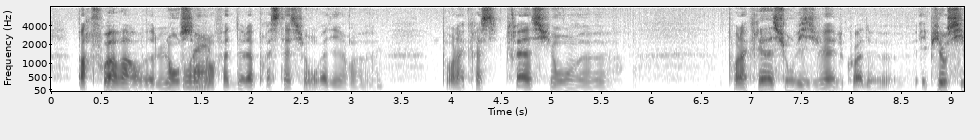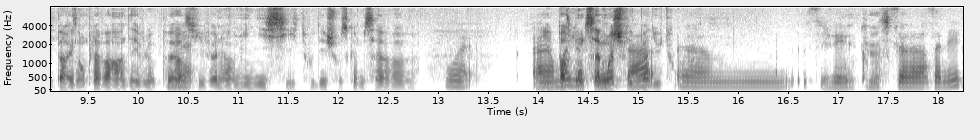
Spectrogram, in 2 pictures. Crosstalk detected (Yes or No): Yes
